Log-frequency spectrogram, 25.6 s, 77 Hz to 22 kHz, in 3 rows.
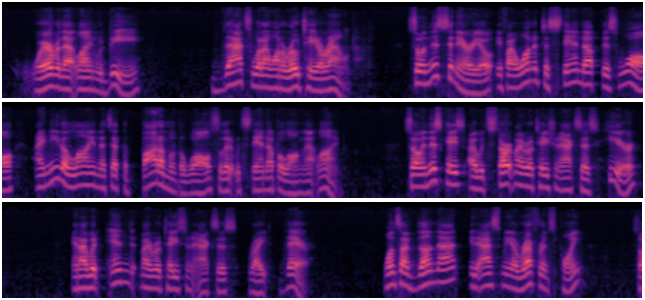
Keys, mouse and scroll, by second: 16.7 click, 17.2 scroll, 21.1 click, 21.1-21.7 scroll up 2, 21.8 scroll.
